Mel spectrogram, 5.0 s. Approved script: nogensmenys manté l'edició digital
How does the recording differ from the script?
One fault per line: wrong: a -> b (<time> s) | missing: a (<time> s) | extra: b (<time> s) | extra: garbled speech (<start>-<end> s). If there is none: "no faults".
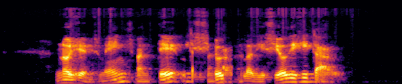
extra: garbled speech (2.3-3.0 s)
